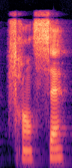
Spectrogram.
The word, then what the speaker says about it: français: O S não se pronuncia em francês. Esse é um que causa bastante confusão. Porque a gente vê ele lá, a gente quer falar ele. Mas em francês não fala.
